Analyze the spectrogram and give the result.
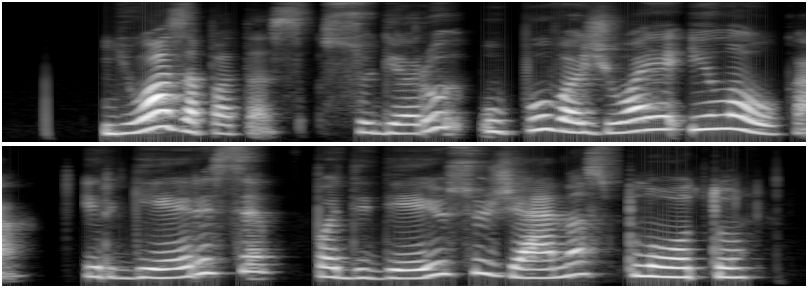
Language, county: Lithuanian, Vilnius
